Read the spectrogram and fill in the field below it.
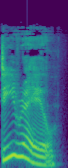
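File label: "derail", English, British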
